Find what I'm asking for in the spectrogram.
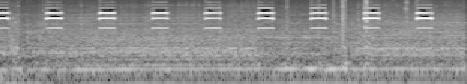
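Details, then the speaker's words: Class-A CDL truck just after a safe start, in neutral with the truck and trailer brake knobs pulled: a steady pulsing low-air warning buzzer sounds over the idling diesel, which is normal while the tanks fill and until the governor cuts out. "right so we just got in and crank the vehicle as you can hear the buzzing that's going on we have to wait for our air tanks to fill up and our governor shut off"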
